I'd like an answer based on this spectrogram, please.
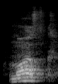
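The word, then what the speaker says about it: mosque: I will go টু মস্ক এটন্স হলো হলো মস্ক এটা দেখ বানানটা এম ও এস কিউ ইউ ই এটা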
